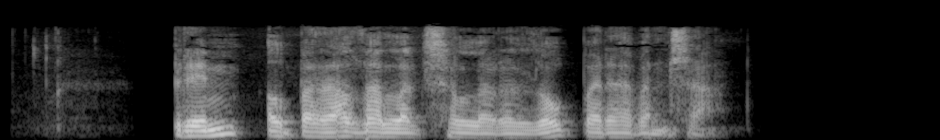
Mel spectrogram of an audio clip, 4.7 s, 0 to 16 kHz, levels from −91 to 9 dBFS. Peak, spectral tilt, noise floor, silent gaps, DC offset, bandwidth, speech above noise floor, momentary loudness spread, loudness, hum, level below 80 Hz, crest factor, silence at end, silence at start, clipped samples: -2 dBFS; -5 dB/octave; -50 dBFS; none; under 0.1%; 8 kHz; 33 dB; 9 LU; -18 LUFS; none; -54 dBFS; 18 dB; 1.1 s; 0.9 s; under 0.1%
